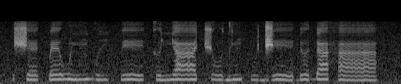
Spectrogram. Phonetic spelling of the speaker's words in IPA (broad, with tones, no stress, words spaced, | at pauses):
ʃɛ˨k͡pɛ˧wĩ˨˦ ɡʷiː˨k͡peː˦˨kə˧ɲaː˦ t͡ʃo˧dĩ˧kʷɨ˨d͡ʒeː˦˨ ɗə˦ɗa˦haː˧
